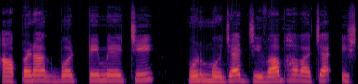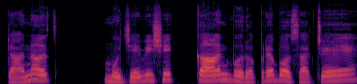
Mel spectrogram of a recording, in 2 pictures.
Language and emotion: Goan Konkani, sad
